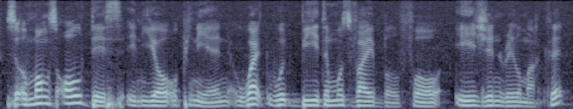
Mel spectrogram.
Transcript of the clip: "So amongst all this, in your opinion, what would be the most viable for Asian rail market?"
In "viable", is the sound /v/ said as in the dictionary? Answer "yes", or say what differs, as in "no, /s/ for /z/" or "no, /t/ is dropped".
yes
